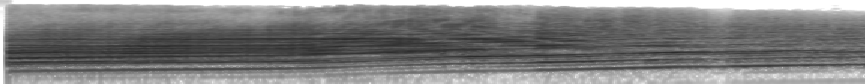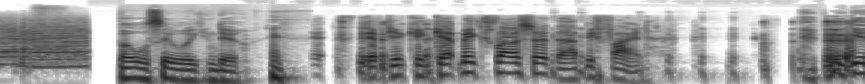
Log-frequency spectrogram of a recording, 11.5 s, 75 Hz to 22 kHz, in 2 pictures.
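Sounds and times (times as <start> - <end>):
loud motorcycle exhaust revving: 0.0 - 6.4
speech: 6.6 - 11.5
laughter: 7.6 - 11.5.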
